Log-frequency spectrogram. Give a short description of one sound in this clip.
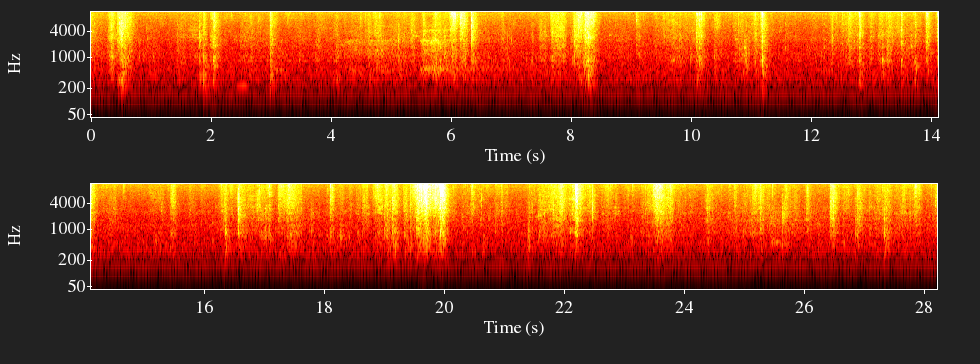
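A dog tears and crinkles paper, in rustling bursts.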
